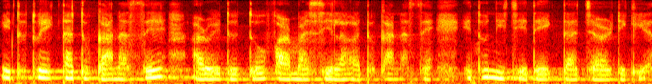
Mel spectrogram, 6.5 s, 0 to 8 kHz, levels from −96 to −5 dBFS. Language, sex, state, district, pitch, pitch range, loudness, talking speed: Nagamese, female, Nagaland, Dimapur, 200 Hz, 185-230 Hz, -18 LUFS, 165 wpm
